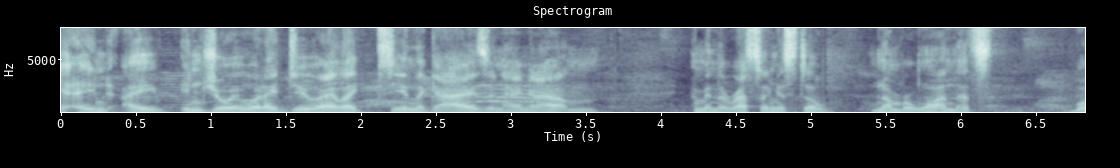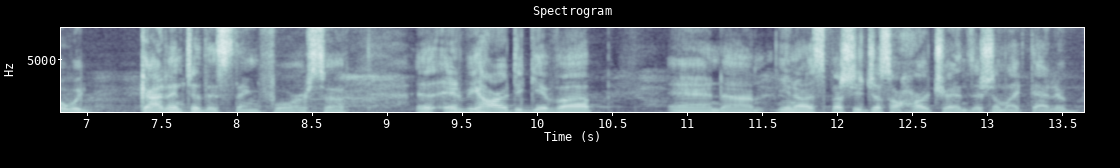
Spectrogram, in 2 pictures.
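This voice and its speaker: A man in his thirties, a wrestler turned coach, answering an interview in a hesitant, halting way. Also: on the high side, a little mellow. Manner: hesitant, halting, many restarts.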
